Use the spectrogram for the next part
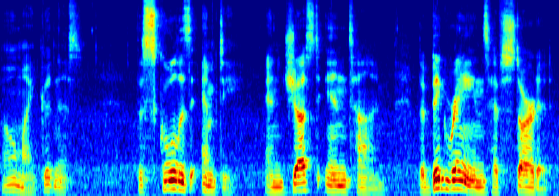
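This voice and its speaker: This reader's voice sits on the low side, and he takes a slow, expressive approach to a children's picture book, chatting and asking the young listener questions along the way. Slight background noise is present.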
